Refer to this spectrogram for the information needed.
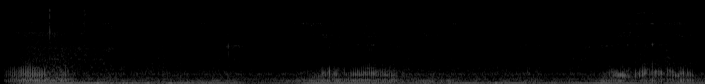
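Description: Low, rumbling snores repeat about every three seconds over a steady background hum. This is snoring.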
